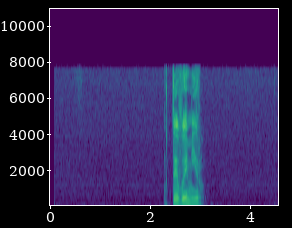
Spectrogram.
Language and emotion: Russian, angry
